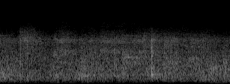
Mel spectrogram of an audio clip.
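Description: Steady background noise of a hall with people moving about, and a light knock about one and a half seconds in.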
